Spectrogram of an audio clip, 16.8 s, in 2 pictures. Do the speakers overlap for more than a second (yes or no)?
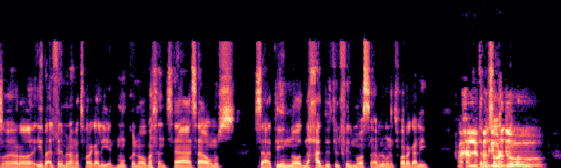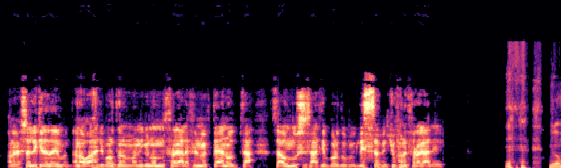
no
